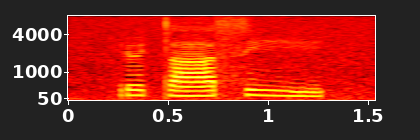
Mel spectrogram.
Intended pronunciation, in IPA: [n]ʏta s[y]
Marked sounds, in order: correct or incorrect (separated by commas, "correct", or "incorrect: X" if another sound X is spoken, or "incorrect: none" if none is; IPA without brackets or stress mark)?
incorrect: ɾ, incorrect: i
